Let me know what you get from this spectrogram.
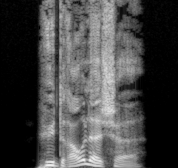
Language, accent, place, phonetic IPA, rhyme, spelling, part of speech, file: German, Germany, Berlin, [hyˈdʁaʊ̯lɪʃə], -aʊ̯lɪʃə, hydraulische, adjective, De-hydraulische.ogg
- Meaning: inflection of hydraulisch: 1. strong/mixed nominative/accusative feminine singular 2. strong nominative/accusative plural 3. weak nominative all-gender singular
